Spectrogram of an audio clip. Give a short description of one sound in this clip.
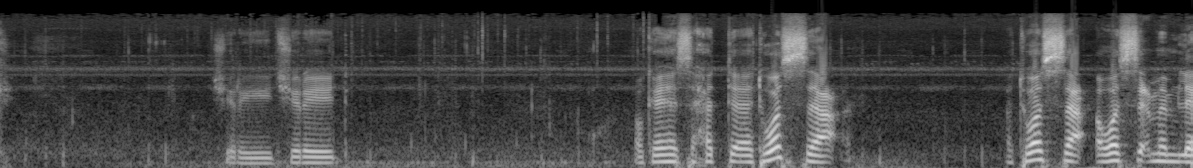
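A horse's hooves patter along at a steady gallop.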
